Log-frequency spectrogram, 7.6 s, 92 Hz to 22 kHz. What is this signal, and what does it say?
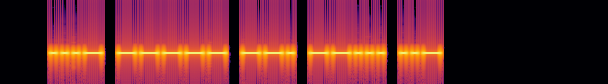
Morse code, heard as a keyed tone, about 17 wpm, 700 Hz. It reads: V0G7U
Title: Code Groups - 5 Letter:Numbers - 17wpm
